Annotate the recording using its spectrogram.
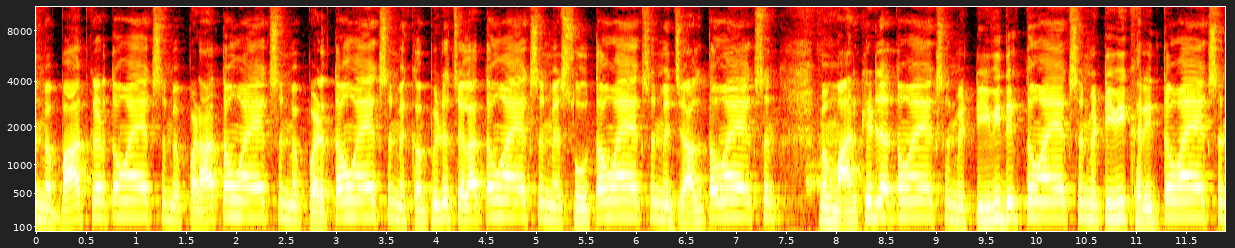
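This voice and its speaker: A man teaching an English lesson, drilling examples over and over and asking rhetorical questions. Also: high-pitched. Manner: spells out words letter by letter.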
